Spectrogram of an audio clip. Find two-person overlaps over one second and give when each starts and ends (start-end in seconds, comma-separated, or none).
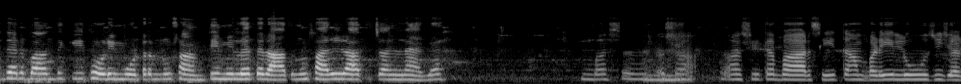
none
